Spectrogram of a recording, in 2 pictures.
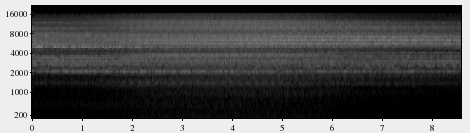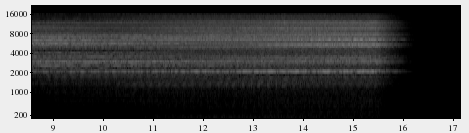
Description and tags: Content warning
The sound was made in Alchemy Synth.
grinder, grinding, metal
